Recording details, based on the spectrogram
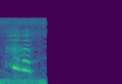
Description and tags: pero que fue golpeado, o asesinado
dolor, gemido, perro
